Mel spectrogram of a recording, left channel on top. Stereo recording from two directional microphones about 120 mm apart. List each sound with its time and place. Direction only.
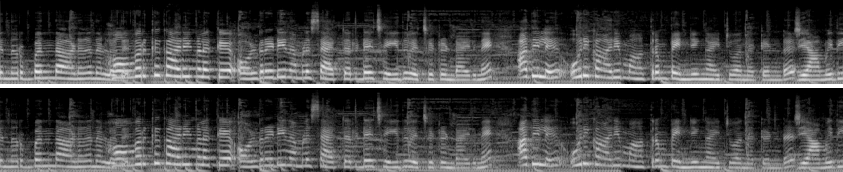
0.0 s speech: 25° left (ahead or behind)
